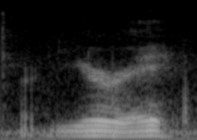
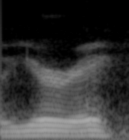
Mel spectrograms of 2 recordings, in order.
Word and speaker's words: Ouray: see it in the daytime here in uray uray I've been told is how to pronounce it so uray here's our uh our room up there we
